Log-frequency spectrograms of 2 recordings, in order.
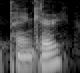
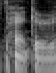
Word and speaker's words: Pancheri: was it's funny because when i see the street i always just automatically say pain carry when i first saw your name i was like pancho i was like still pronouncing it weird and then dylan's like it's pancary i'm like i've kind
